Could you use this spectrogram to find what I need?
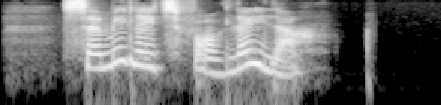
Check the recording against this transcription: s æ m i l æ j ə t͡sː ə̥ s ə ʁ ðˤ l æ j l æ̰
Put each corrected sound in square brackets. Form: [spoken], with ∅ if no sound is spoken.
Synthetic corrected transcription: s æ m i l æ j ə t͡sː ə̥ [f] ə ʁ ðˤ l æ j l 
